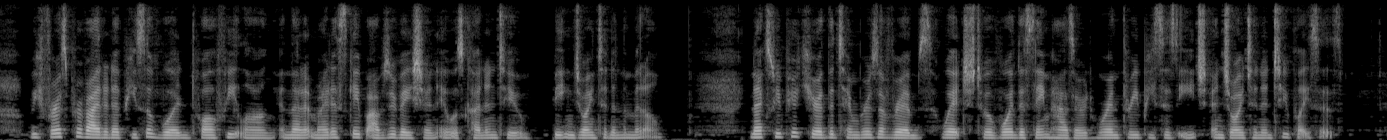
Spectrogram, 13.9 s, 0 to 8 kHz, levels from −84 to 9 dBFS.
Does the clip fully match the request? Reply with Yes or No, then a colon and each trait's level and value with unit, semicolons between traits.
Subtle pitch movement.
Yes: narrow, 1.9 semitones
